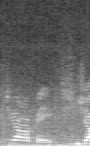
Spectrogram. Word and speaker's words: Jarbidge: How do you pronounce this town? Jarbage.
